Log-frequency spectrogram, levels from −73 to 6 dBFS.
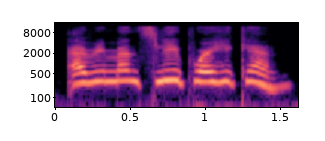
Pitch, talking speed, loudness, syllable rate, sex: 280 Hz, 220 wpm, -17 LUFS, 6.2 syllables/s, female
